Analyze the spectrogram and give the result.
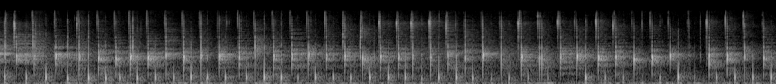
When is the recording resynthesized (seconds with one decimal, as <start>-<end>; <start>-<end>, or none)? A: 0.0-0.4; 1.2-2.3; 4.1-5.4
